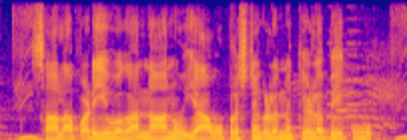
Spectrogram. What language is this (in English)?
Kannada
